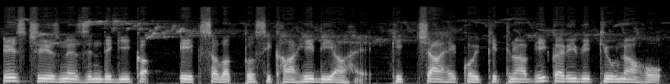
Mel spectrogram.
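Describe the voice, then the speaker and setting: A man's voice: mid-range voice, darkish tone, slight background noise, close to an everyday voice. A man voicing plain-spoken, earnest male animals in a children's cartoon fable.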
